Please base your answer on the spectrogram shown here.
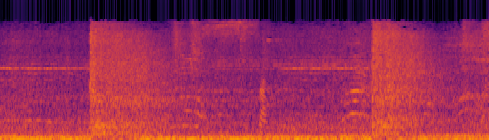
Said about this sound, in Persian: اینجا در شهر عوض، یکی دیگر از شهرهای استان فارس، معترضان علیه رهبر جمهوری اسلامی شعار سر دادند.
